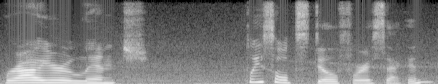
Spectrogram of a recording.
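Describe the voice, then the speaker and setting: A woman's voice: high voice, expressive, slow pace, fairly bright tone, heavily acted. A woman playing a young cave lioness huntress in an audio drama, plain-spoken and matter-of-fact. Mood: calm, reassuring. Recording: faint background noise and ambience.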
